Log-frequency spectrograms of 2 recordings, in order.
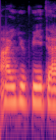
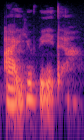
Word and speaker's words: Ayurveda: Aha-Erlebnis, Betonung auf dem A. Das hat Ralf auch noch mal ganz klar gesagt, dass man sich nicht wundern soll, wenn man mal nach Indien kommt, dass dann quasi dort vor Ort häufig vom Ayurveda gesprochen wird. Das zweite A ist wie so halbes stilles A am Ende. Und die Betonung ist eindeutig vorne.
